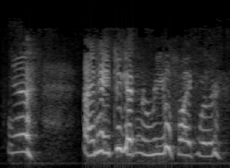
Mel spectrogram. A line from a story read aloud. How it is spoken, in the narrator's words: Dagwood groans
